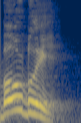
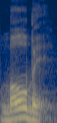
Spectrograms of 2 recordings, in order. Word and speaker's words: Bowlby: He's working with Ben Bobley. No, that's it. It's right. How do you say it? Bowlby? Bowlby. There you go.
